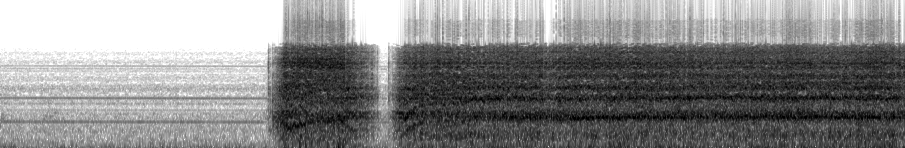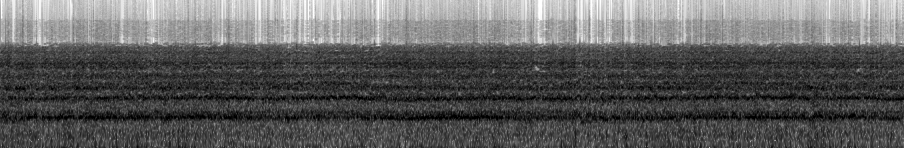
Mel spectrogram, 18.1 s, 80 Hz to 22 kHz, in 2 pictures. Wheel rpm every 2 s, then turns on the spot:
0, 60, 170, 230, 230, 230, 220, 220, 230.
none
